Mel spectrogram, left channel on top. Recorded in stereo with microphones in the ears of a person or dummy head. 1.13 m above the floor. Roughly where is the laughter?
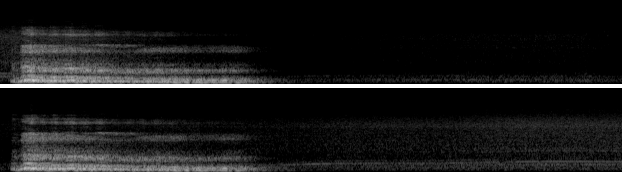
Left.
